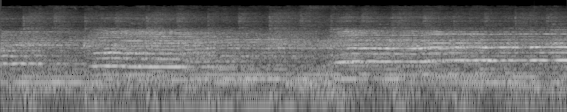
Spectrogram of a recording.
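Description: A girl singing through a handheld microphone with instrumental accompaniment, holding a long sustained note through the second half.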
